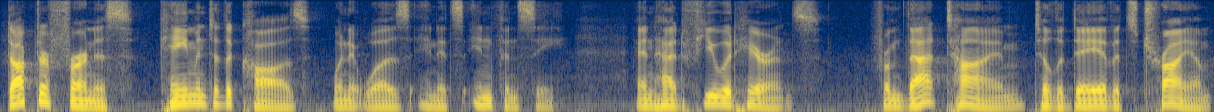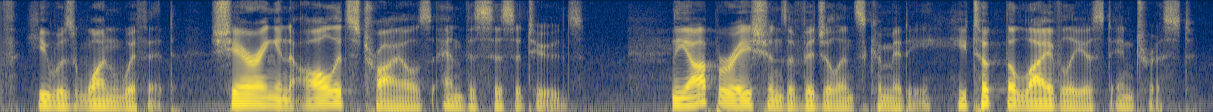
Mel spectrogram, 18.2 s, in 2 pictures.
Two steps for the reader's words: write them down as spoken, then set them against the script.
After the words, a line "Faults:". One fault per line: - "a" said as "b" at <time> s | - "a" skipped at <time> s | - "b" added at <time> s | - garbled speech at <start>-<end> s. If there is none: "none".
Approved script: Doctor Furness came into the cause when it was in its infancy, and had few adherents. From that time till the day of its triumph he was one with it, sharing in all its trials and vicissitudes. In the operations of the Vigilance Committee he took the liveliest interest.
Doctor Furness came into the cause when it was in its infancy, and had few adherents. From that time till the day of its triumph he was one with it, sharing in all its trials and vicissitudes. The operations the Vigilance Committee he took the liveliest interest.
Faults:
- "In" skipped at 13.5 s
- "of" skipped at 15.0 s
